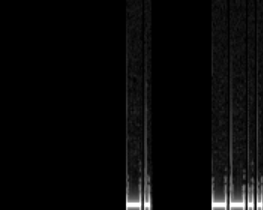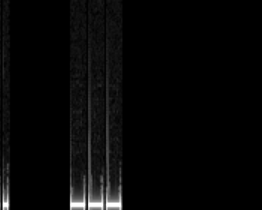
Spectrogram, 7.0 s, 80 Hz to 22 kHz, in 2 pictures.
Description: Morse code, heard as a keyed tone, about 20 wpm, spaced as for 8 wpm, 700 Hz. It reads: N7O
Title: 184 Lesson 30e - Letter b - Three Characters 20wpm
